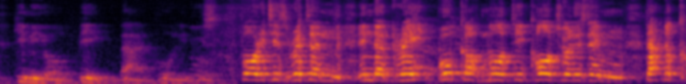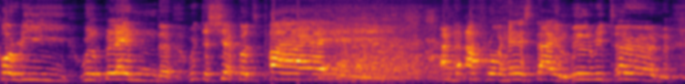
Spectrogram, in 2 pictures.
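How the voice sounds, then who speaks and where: Through noticeable background noise, a man projects a raised, high-pitched voice very slowly with hardly any pauses, ordinary pitch variation and big swings in loudness. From Birmingham. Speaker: performance poet. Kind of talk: live poetry performance. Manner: rhythmic, call-and-response.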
